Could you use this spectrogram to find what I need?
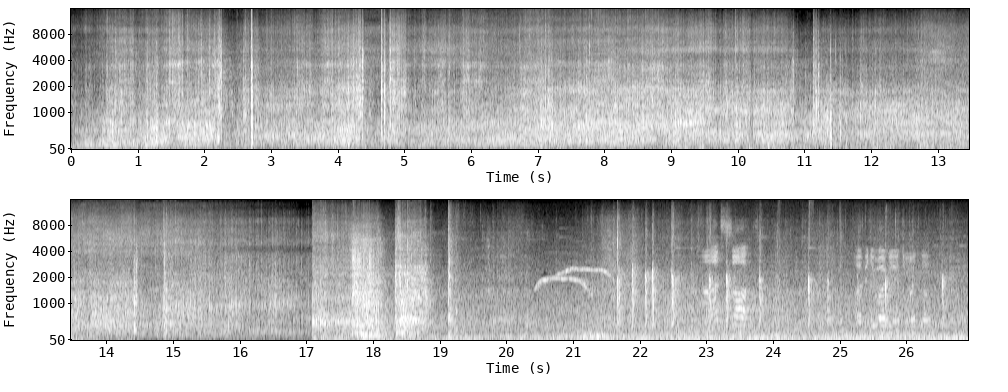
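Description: Skateboard wheels roll and rumble on asphalt.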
